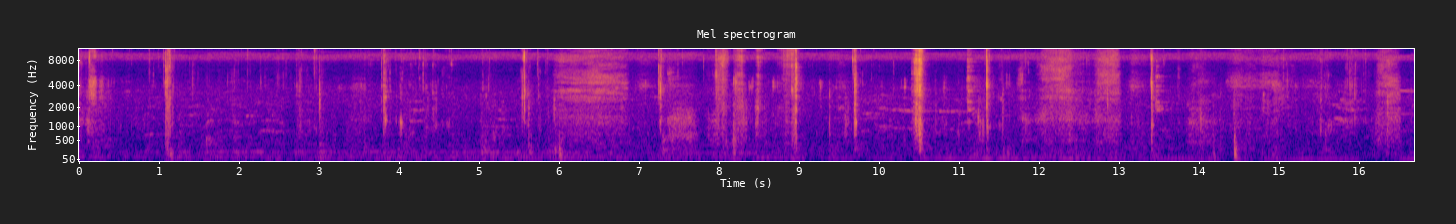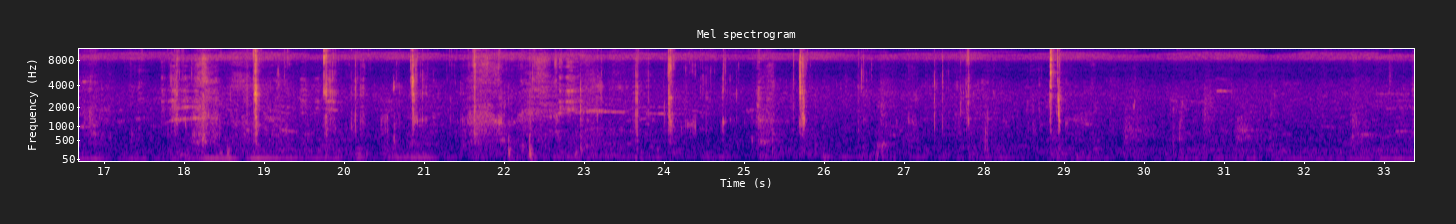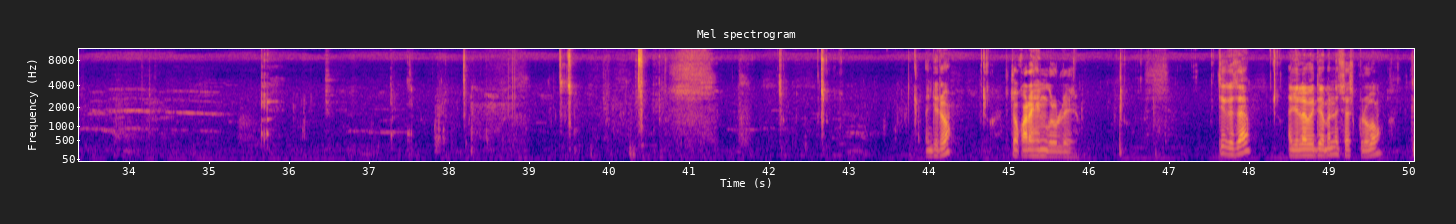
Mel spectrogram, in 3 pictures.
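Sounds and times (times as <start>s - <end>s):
wet chewing and lip smacks: 0.0s - 31.0s, 35.6s - 45.1s, 45.8s - 48.6s
lip and tongue clicks: 10.4s - 13.8s, 27.3s - 29.1s, 37.2s - 42.9s
sharp mouth clicks: 39.4s - 40.7s.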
